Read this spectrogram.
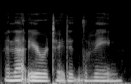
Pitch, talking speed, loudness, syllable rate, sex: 170 Hz, 185 wpm, -17 LUFS, 6.8 syllables/s, female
